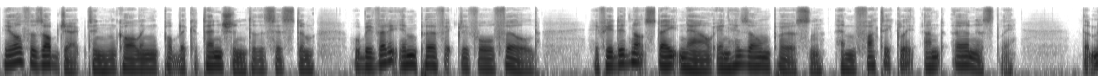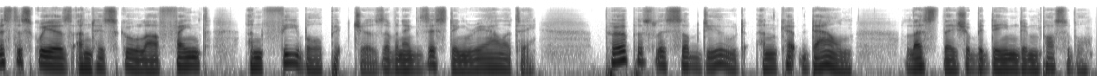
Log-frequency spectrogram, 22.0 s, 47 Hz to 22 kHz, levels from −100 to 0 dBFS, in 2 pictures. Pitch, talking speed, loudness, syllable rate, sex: 100 Hz, 150 wpm, -21 LUFS, 5.0 syllables/s, male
